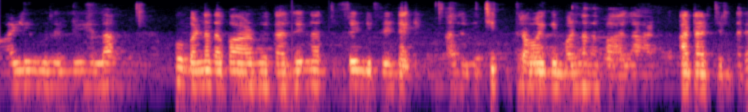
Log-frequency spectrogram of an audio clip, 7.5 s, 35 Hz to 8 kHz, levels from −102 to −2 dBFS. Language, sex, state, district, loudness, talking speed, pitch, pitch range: Kannada, male, Karnataka, Bellary, -22 LUFS, 120 wpm, 125 Hz, 120-130 Hz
